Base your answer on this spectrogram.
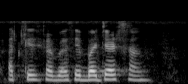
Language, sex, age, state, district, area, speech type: Goan Konkani, female, 18-30, Goa, Sanguem, rural, spontaneous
